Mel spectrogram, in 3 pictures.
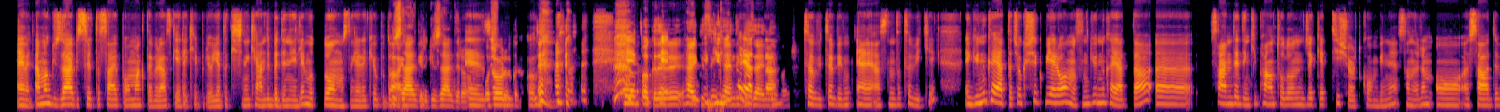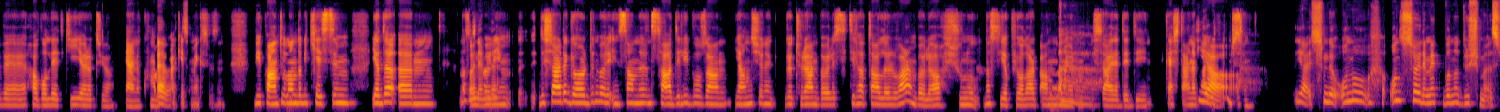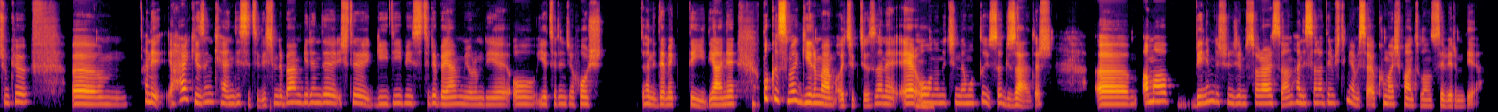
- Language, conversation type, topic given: Turkish, podcast, Hem sade hem dikkat çekici bir stil nasıl oluşturabilirim?
- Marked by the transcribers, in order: chuckle; tapping; chuckle; unintelligible speech; other background noise; unintelligible speech; exhale; inhale; lip smack; unintelligible speech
